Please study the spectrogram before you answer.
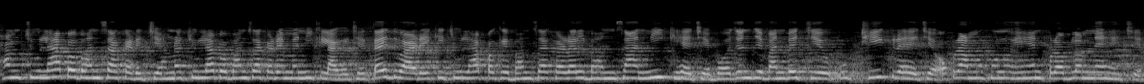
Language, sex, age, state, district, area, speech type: Maithili, female, 18-30, Bihar, Saharsa, rural, spontaneous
